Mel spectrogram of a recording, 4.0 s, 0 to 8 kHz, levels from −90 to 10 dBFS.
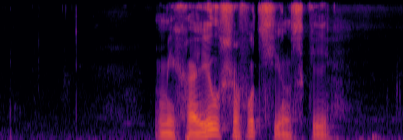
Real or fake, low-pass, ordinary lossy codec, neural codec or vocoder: real; 7.2 kHz; none; none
